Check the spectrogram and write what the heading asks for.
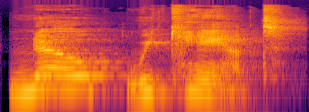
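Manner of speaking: cross big sister shutting it down; snapping. A narrator's reading. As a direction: snap a refusal. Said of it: "snapped Beezus".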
